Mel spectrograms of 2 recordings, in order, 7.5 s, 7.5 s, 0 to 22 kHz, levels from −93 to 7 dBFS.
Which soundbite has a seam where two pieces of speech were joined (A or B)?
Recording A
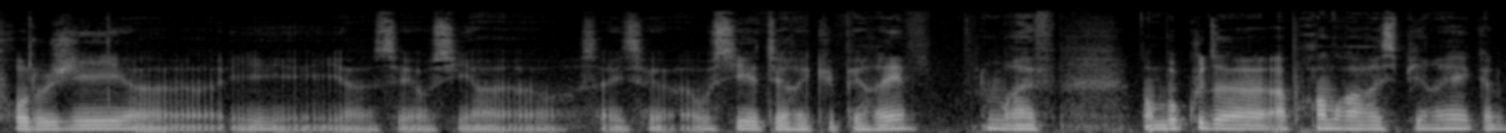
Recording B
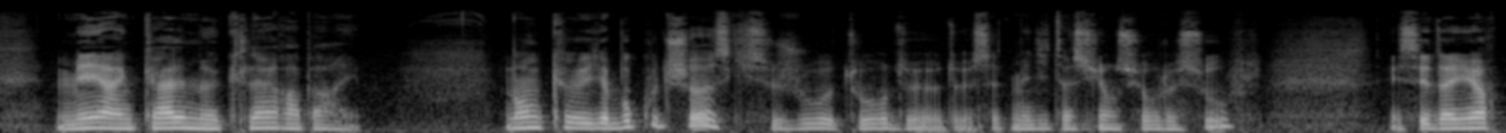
A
